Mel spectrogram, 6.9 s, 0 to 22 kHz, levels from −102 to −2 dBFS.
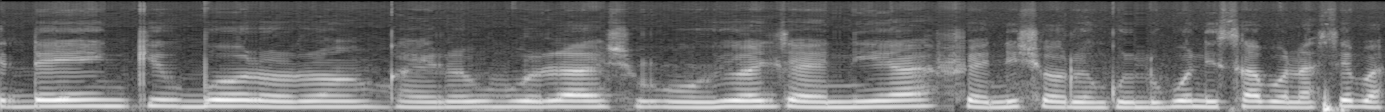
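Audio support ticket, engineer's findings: Time-stretched section, 0 to 4.84 s: speech dragged to half speed, pitch unchanged. Likely a stretch step repeating short chunks to pad length.

Short stall from a late packet, 5.63 to 5.68 s: last sound held about 39 ms, slight buzz or dip. Jitter buffer ran dry, nothing lost, delay up 39 ms.

Short concealed packet loss, 5.69 to 5.73 s: brief smear or wobble right after the stall. About 40 ms never arrived, patched by extending the prior sound, then blended back.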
